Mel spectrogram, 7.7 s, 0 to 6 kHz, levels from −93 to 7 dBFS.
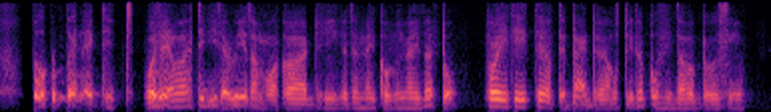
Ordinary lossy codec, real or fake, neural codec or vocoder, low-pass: none; fake; codec, 16 kHz, 0.5 kbps, FunCodec, trained on Chinese and English, 25 frames a second; 5.4 kHz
